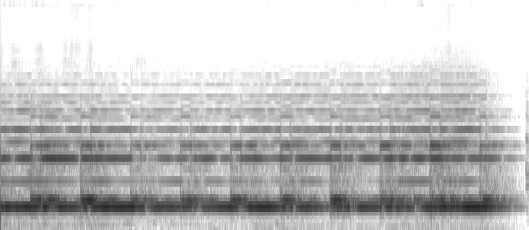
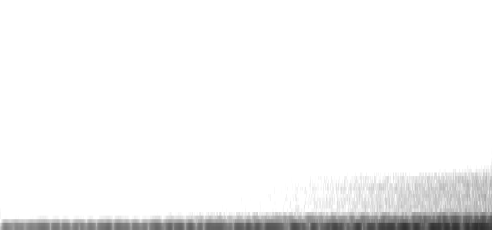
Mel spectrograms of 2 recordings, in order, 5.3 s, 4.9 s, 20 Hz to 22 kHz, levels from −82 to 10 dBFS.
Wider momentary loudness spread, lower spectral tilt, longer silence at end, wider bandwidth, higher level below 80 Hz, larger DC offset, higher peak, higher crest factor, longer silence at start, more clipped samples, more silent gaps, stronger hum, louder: second, 7 LU vs 25 LU; second, -4 dB/octave vs -16 dB/octave; first, 0.2 s vs 0 s; first, 5.2 kHz vs 0.8 kHz; second, -66 dBFS vs -44 dBFS; neither; about the same, -2 dBFS vs 0 dBFS; second, 12 dB vs 20 dB; about the same, 0 s vs 0.05 s; neither; neither; neither; first, -14 LUFS vs -20 LUFS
